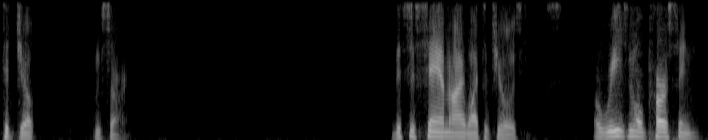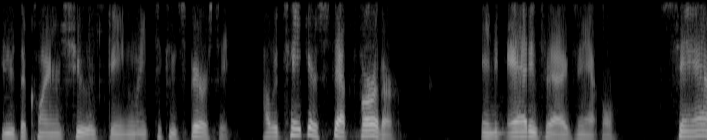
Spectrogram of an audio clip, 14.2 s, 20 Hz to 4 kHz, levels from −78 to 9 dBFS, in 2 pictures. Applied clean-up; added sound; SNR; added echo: neural separator model SepFormer WHAMR!.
